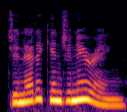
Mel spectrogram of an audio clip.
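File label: "genetic engineering", American English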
